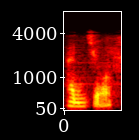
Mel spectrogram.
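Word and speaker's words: adjure: एज्योर। यहां पे जो डी है ना ये साइलेंट होता है। इसको प्रोनाउंस करते हैं एज्योर।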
